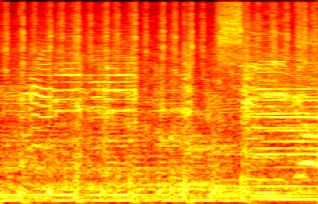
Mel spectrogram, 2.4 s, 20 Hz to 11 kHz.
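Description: Instrumental passage of late-1960s British psychedelic rock: electric guitar over bass and drums, with no singing. Near the end the band moves onto a long held low note.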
